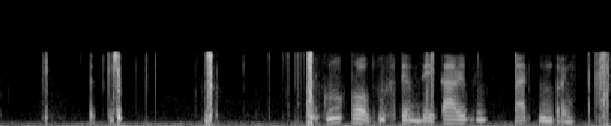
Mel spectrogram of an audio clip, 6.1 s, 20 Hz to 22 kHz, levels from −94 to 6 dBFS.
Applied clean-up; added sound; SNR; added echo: neural diffusion model UNIVERSE++.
